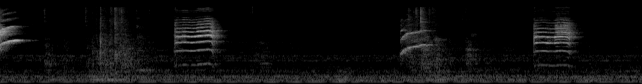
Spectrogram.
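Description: Small caged birds calling: sharp chirps that sweep upward alternate with rougher, layered calls, four calls roughly two seconds apart. A soft rustle comes about a second in.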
